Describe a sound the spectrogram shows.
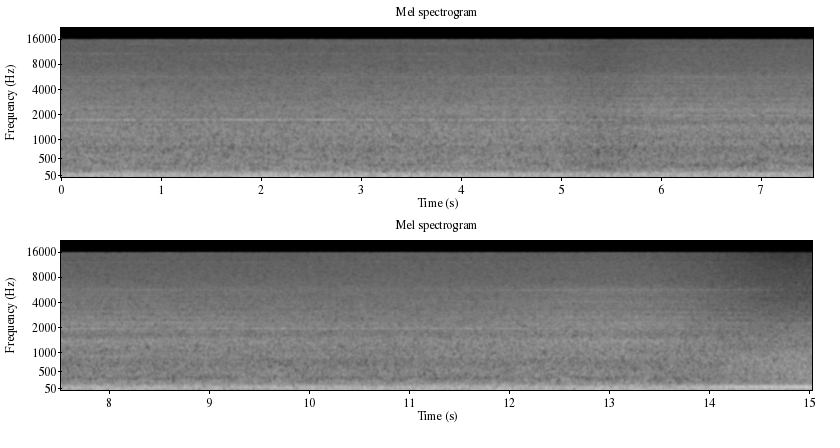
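Jet engines roar steadily in flight.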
